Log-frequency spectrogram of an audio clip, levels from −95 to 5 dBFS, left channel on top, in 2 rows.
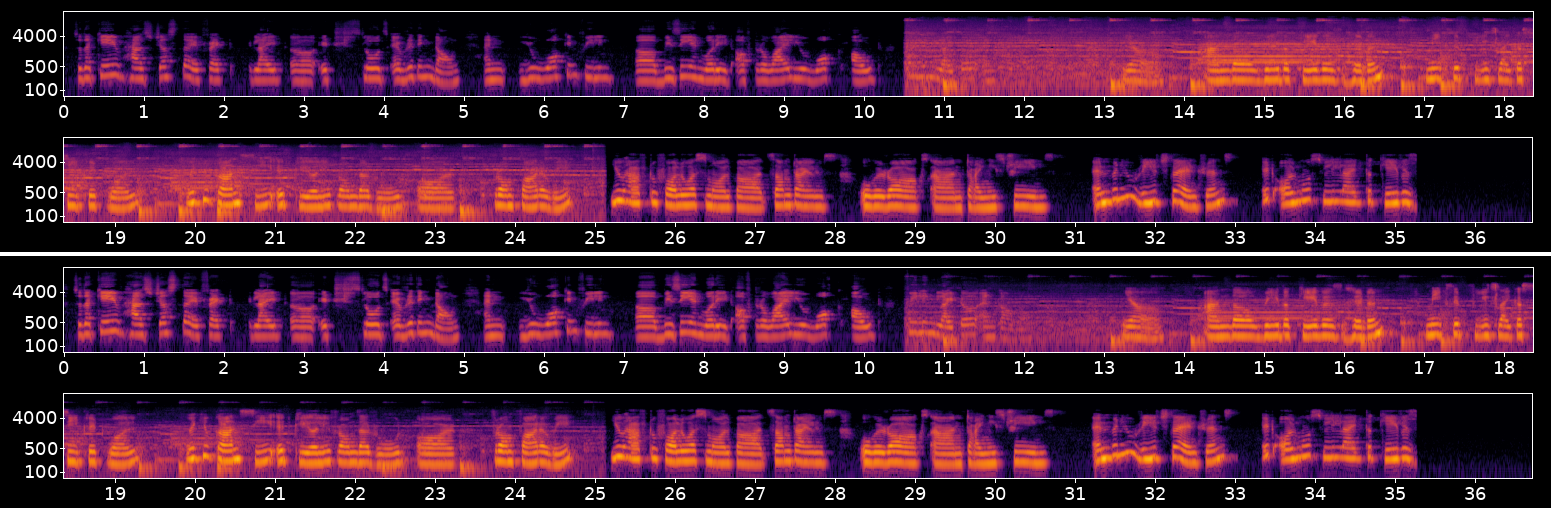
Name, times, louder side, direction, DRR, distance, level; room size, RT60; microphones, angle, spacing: voice 1, 0.1-2.0 2.3-4.9 5.3-6.9 7.1-10.1 10.6-12.1, right 4 dB, 40° right, 0.6 m, -35 dB
sound 1, 10.5-25.1, left 7 dB, 80° left, 0.4 m, -35 dB
voice 2, 13.2-13.8 14.2-16.7 17.0-19.4 19.9-23.3 23.7-24.8 25.2-30.7 31.2-33.0 33.3-35.3, right 1 dB, 15° right, 1.1 m, -25 dB
head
